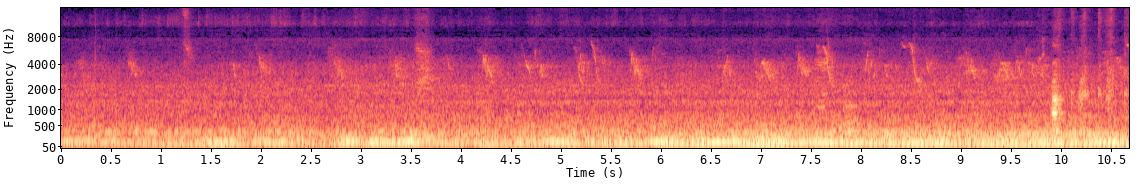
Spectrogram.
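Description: Small birds chirping repeatedly in short, falling chirps over a steady low hum, with a sharp click near the end.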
